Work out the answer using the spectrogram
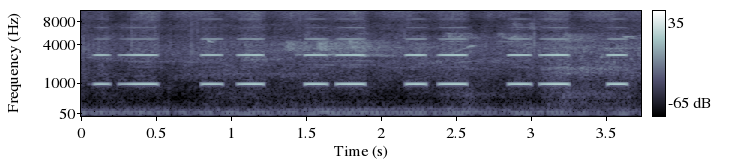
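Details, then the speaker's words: Crisp paired detector beeps at one steady mid pitch, identical each sweep, numbers relatively stable and still clean turned 90°, at an old park (since 1832); shallow target, confident coin (maybe 2-cent piece or penny): clean stable target signal. "when I'm talking about a beautiful signal this is what I'm talking about is how clear that"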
